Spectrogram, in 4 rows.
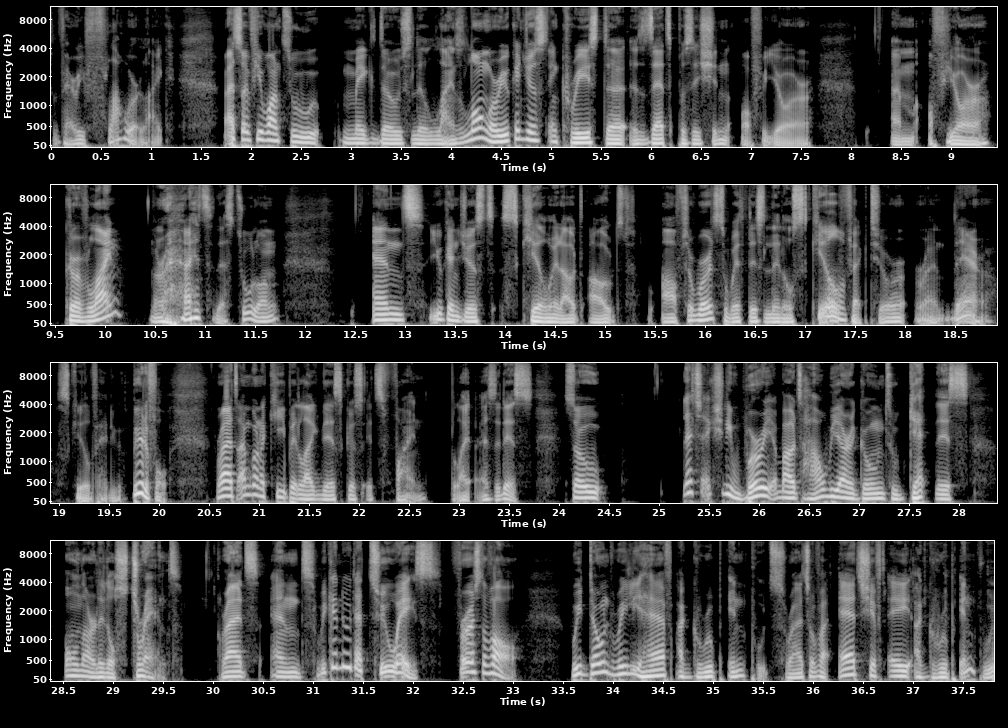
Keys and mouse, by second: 2.2 middle click, 5.6-12.4 drag, 12.7 ctrl+z, 13.7 middle click, 13.9 ctrl+s, 14.4 middle click, 15.7 middle click, 16.2 middle click, 17.2-19.4 drag, 19.7 middle drag, 20.1 ctrl+s, 20.8 middle click, 23.7 middle click, 24.6-25.0 middle drag, 25.6-26.9 middle drag, 30.7 ctrl+s, 31.5 KP_1, 32.0 KP_3, 33.5 shift+middle click, 35.1 ctrl+s, 35.8 shift+a.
